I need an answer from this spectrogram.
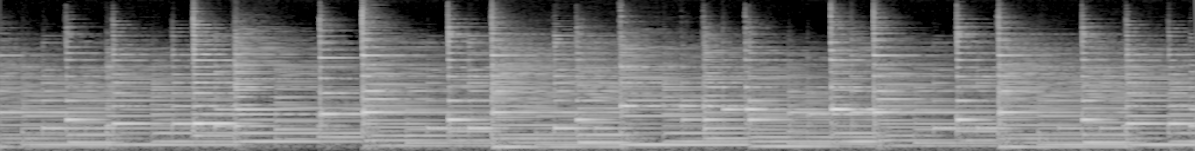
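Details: Piano music plays throughout, with no animal sound heard.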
